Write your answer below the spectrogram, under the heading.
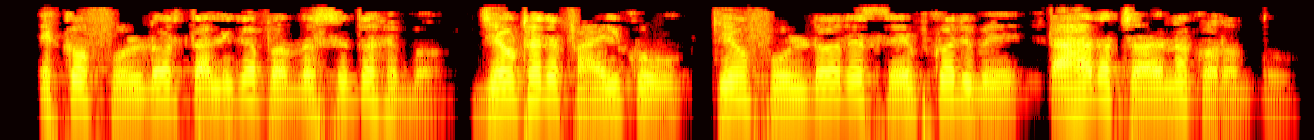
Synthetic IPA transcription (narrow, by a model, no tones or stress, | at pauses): ekɔpʰolɖɔɾt̪alik̬apɾɔd̪ɔɾsit̪ɔɦebɔ̰d͡ʒeũʈʰaɾepʰajlkukeũpʰolɖɔɾesebʱkɔɾibet̪aɦaɾɔt͡ʃɔjɔnɔkɔɾɔ̰nt̪ṵ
